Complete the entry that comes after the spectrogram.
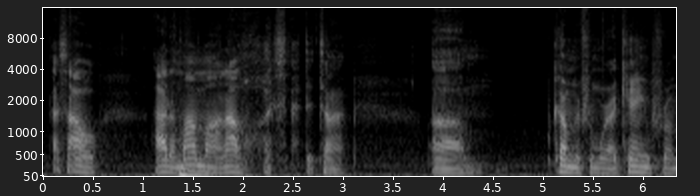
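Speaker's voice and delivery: plain reading voice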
